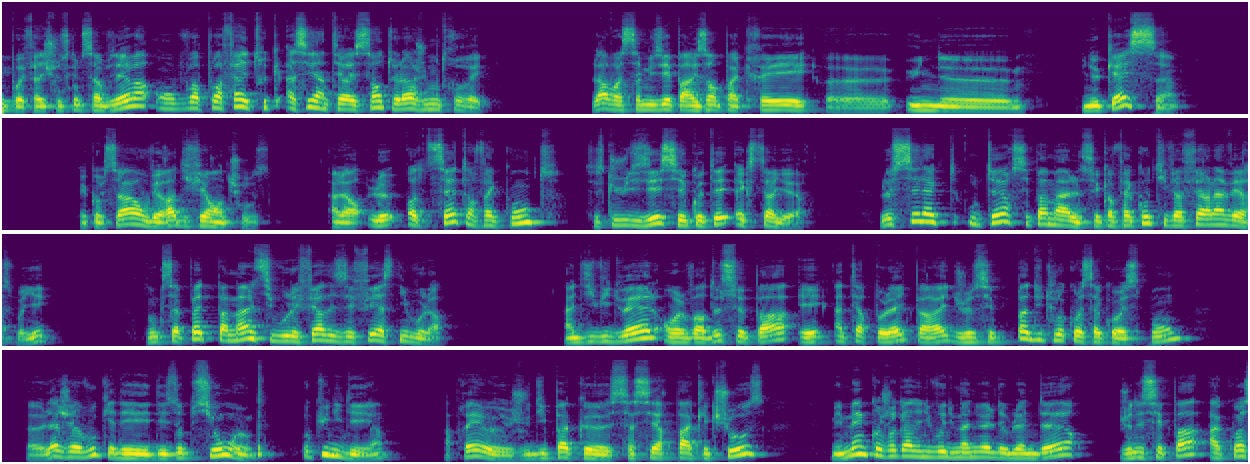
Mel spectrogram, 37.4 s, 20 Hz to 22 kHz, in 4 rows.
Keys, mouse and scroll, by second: 16.5 click, 18.5 click, 19.1 click, 22.2 click, 32.0-32.5 scroll, 32.5-37.3 middle drag.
